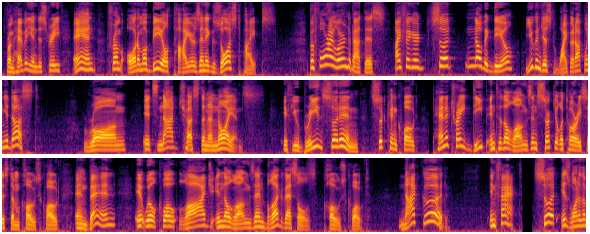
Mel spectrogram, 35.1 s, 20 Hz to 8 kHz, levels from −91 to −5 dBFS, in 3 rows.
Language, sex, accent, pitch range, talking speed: English, male, American, 140-225 Hz, 130 wpm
